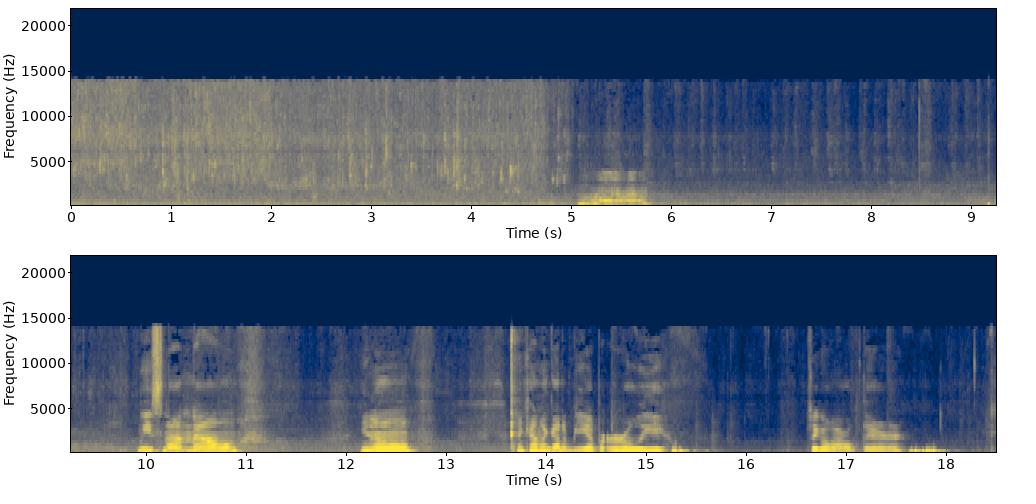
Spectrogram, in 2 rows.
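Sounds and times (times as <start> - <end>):
water running from a tap while washing hands at a sink: 0.0 - 5.1
speech: 5.1 - 6.0, 9.9 - 11.2, 12.2 - 12.8, 13.7 - 15.4, 16.6 - 17.8.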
